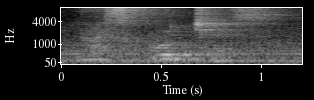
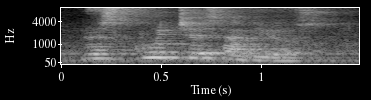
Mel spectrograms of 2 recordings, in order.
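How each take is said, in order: First: Soft, voiceless whisper; hushed whisper, planting the idea; whispered insinuation. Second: Said in the usual way. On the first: Acted. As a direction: whisper it as the tempting enemy voice. Voices the enemy's insistent voice.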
